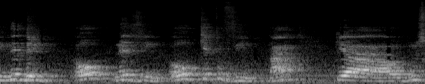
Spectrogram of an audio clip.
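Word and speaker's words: Nevi'im: Que alguns colocam lá, na hora que vai colocar lá, na escrita, por exemplo, coloca Nebrim, mas lê-se Nevim, tá? Outros colocam Ketubrim, mas lê-se Ketuvim. Então, é Torá, Nevim e Ketuvim, tá certo?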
